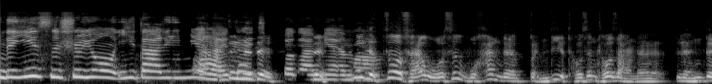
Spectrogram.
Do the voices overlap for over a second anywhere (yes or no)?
yes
